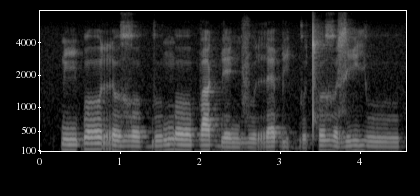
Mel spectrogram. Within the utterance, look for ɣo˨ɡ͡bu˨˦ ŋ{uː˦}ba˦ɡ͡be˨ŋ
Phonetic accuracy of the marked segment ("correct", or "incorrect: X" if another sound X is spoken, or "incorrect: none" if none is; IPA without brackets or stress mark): incorrect: oː˦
